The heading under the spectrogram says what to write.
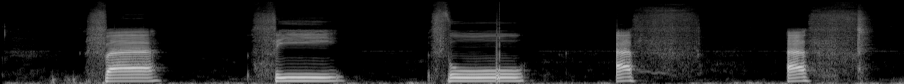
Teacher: ujung gigi seri atas kita disentuhkan dengan badan atau perut bibir bawah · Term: huruf Fa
